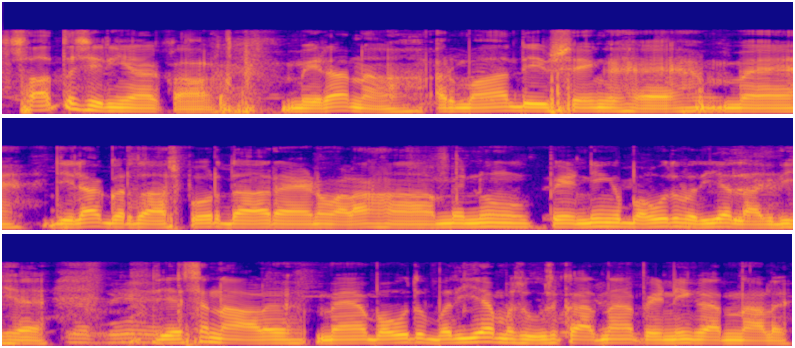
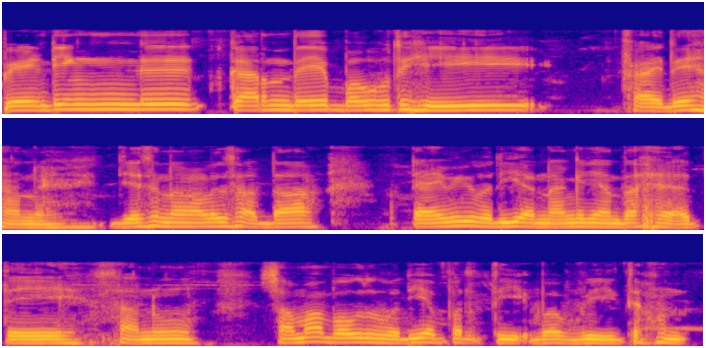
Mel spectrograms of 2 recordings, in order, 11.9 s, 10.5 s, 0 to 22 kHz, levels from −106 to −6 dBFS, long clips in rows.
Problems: background conversations at intervals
